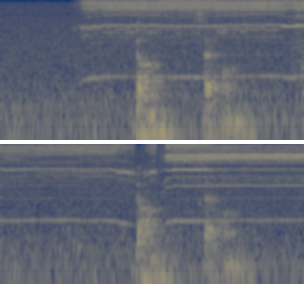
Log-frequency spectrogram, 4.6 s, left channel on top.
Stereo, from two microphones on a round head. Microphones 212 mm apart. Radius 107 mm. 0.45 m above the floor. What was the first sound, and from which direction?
A man speaking, 30° left (ahead or behind).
